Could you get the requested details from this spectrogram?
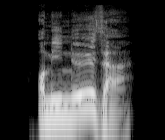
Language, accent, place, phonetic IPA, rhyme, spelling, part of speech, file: German, Germany, Berlin, [omiˈnøːzɐ], -øːzɐ, ominöser, adjective, De-ominöser.ogg
- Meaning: 1. comparative degree of ominös 2. inflection of ominös: strong/mixed nominative masculine singular 3. inflection of ominös: strong genitive/dative feminine singular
